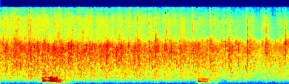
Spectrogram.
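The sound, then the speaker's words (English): An audience gives a speaker another round of applause at an evening event, dense clapping filling the whole stretch at an even, sustained level with a few brief low vocal murmurs beneath it. “We'll give her another round of applause there.”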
